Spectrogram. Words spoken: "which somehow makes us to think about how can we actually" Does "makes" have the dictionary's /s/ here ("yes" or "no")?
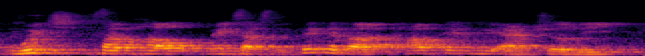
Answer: yes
